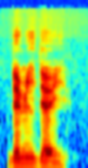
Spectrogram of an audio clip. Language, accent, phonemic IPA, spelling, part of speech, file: French, France, /də.mi.dœj/, demi-deuil, noun, LL-Q150 (fra)-demi-deuil.wav
- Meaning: 1. half-mourning 2. marbled white, Melanargia galathea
